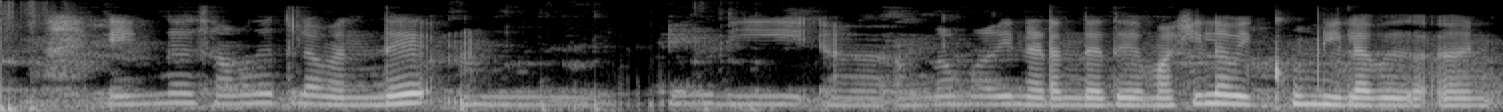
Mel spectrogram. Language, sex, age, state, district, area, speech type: Tamil, female, 18-30, Tamil Nadu, Perambalur, rural, spontaneous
